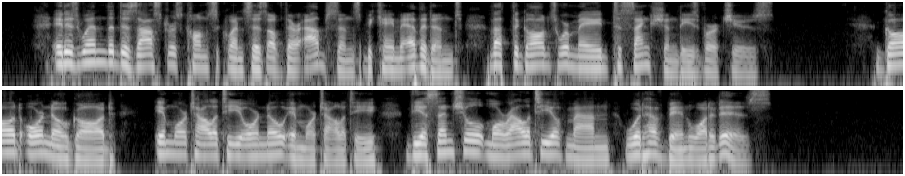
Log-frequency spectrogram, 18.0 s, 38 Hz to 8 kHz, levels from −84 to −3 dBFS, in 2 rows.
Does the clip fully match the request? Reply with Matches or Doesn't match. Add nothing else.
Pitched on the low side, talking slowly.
Matches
